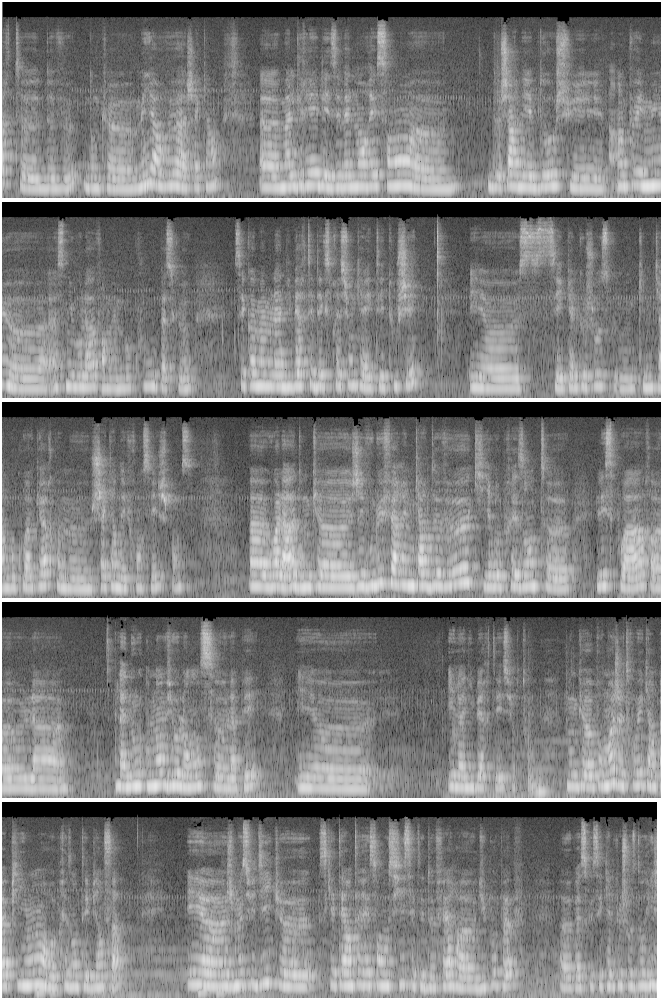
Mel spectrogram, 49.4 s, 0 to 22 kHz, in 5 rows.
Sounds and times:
Speech: 0.0 - 3.3, 3.9 - 12.8, 13.4 - 16.2, 16.9 - 22.7, 23.5 - 35.5, 36.3 - 41.4, 42.3 - 49.3.

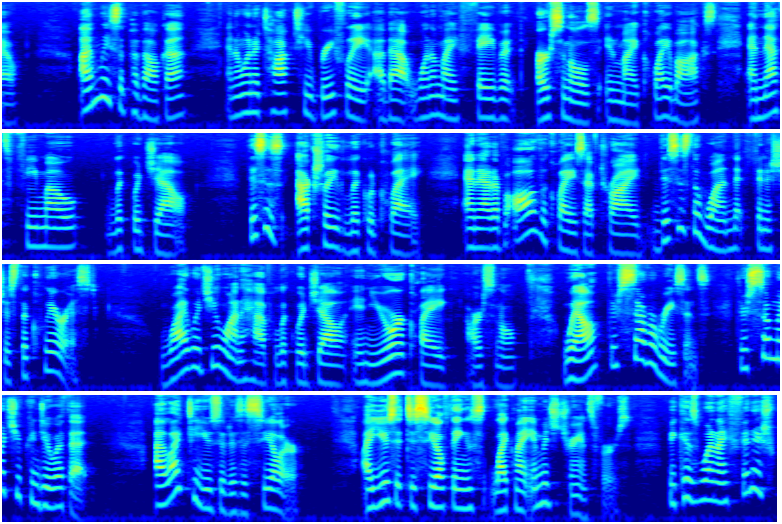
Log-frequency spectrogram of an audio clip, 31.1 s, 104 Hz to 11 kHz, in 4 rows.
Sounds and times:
Speech: 0.0 - 0.2, 0.8 - 9.6, 10.2 - 16.5, 17.2 - 24.2, 24.8 - 31.0.

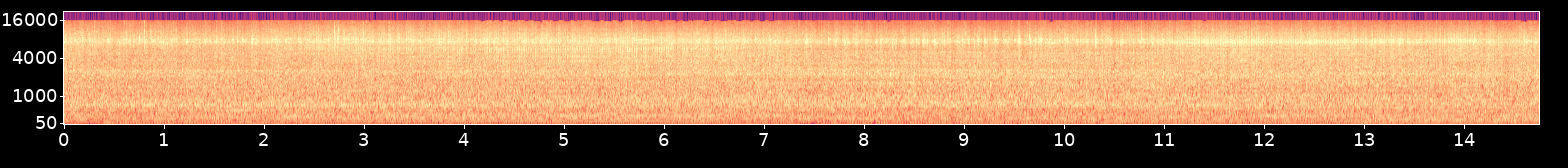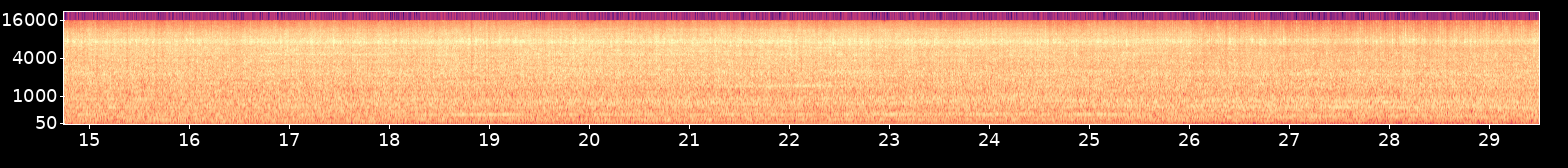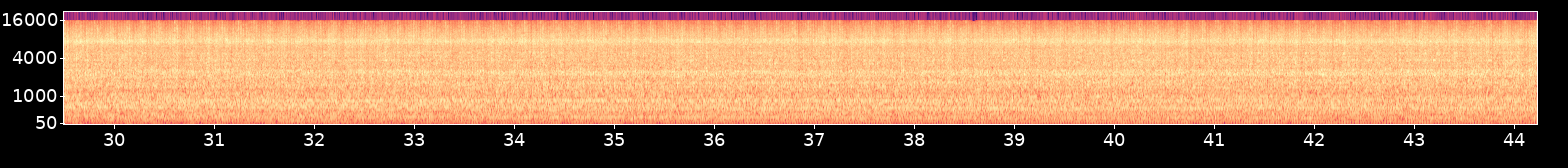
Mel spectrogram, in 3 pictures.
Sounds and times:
Outside, rural or natural: 0.0 - 44.2
Vehicle: 0.0 - 44.2.

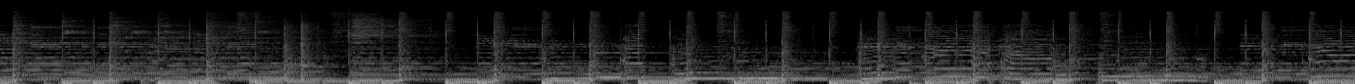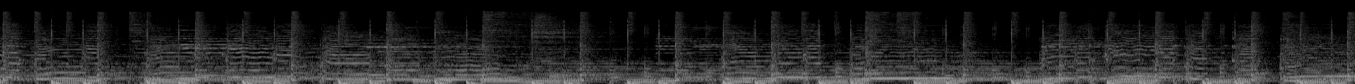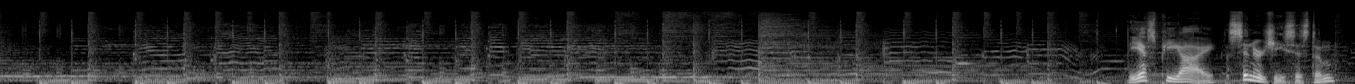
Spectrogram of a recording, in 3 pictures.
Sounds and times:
Music: 0.0 - 40.6.

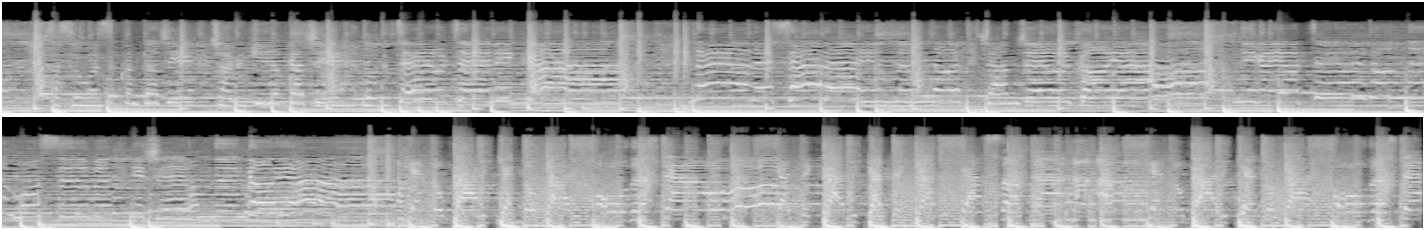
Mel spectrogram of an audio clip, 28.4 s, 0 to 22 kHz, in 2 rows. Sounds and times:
Female singing: 0.0 - 6.3, 7.0 - 28.4
Music: 0.0 - 28.4.

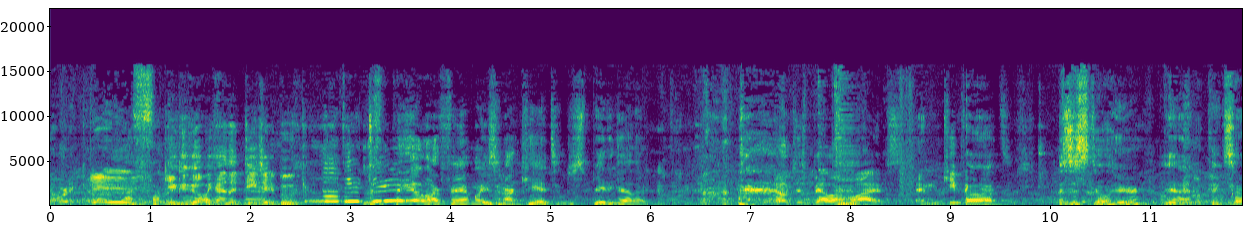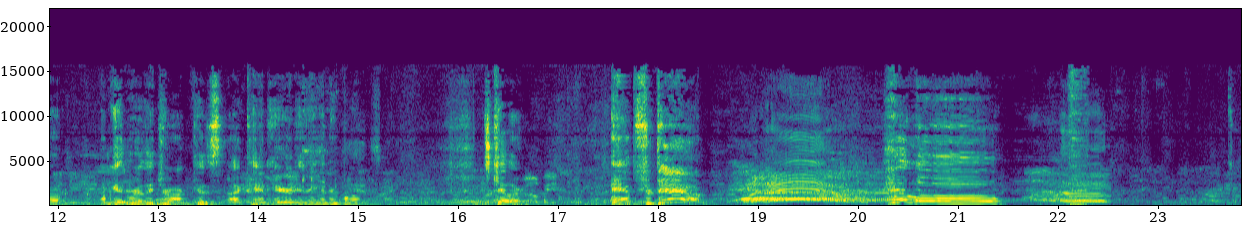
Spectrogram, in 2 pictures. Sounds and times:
Speech: 20.3 - 22.5.

